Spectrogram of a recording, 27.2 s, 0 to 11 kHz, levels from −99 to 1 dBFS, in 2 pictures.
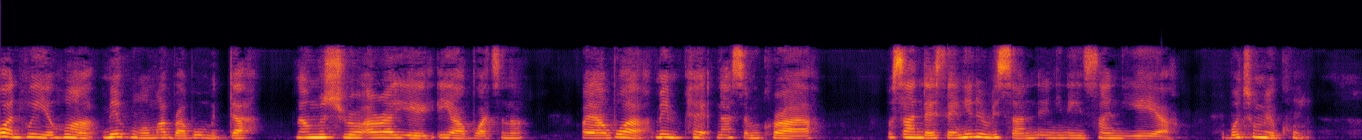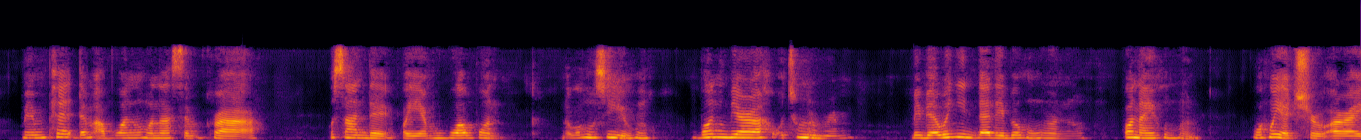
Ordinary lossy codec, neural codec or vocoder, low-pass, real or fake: AAC, 64 kbps; codec, 16 kHz, 2 kbps, X-Codec, WavLM features, trained on Multilingual LibriSpeech; 7.2 kHz; fake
